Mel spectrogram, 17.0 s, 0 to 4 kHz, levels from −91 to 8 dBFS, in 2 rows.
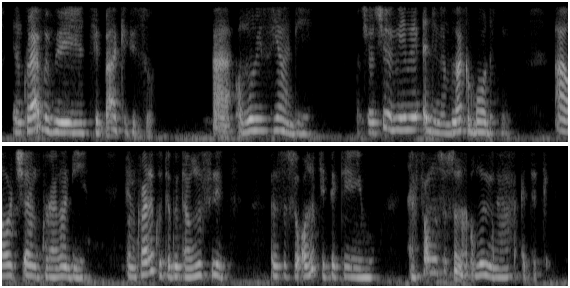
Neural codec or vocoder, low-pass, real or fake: codec, 16 kHz, 2 kbps, X-Codec, HuBERT features, trained on general audio; 3.6 kHz; fake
